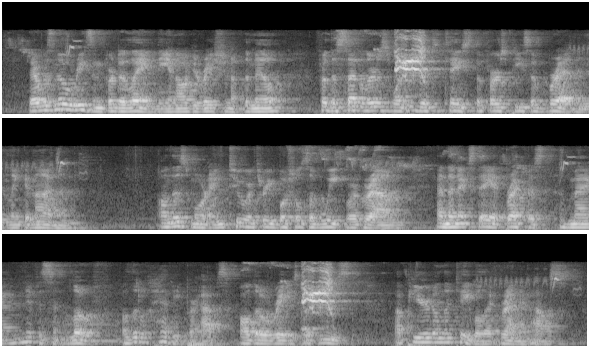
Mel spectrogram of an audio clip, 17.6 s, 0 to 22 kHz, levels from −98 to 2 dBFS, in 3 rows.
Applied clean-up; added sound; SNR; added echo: none; Livestock, farm animals, working animals; 4 dB; reverberation time 0.7 s.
